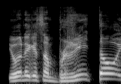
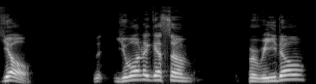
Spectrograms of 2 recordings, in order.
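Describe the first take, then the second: First: Burrito is said with a Spanish accent. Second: Burrito is said with an American English accent.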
